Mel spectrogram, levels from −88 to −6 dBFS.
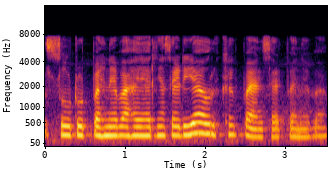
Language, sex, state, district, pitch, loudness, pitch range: Bhojpuri, female, Uttar Pradesh, Ghazipur, 195 Hz, -17 LUFS, 185-205 Hz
